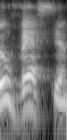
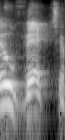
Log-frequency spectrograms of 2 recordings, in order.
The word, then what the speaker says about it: Helvétia: Quem trabalhou com Salomão sabe muito bem que a rua Helvécia é rua Helvécia, não é Helvétia, por mais que se escreva dessa maneira.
